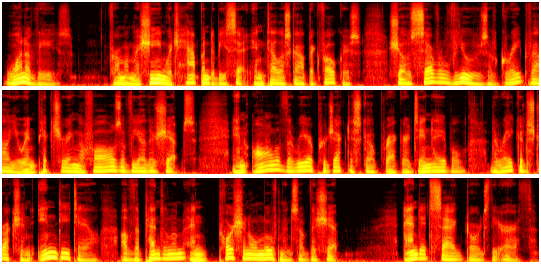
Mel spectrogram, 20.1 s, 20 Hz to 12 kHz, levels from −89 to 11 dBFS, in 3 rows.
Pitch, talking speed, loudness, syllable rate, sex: 100 Hz, 165 wpm, -18 LUFS, 5.1 syllables/s, male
